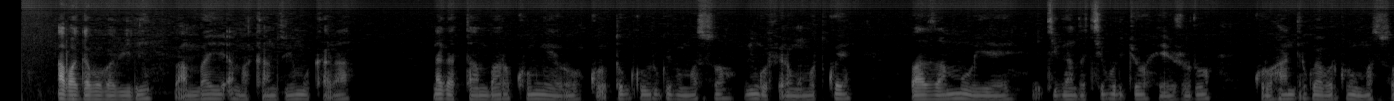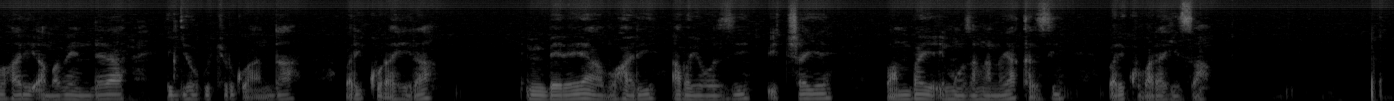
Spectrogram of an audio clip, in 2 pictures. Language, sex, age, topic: Kinyarwanda, male, 18-24, government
